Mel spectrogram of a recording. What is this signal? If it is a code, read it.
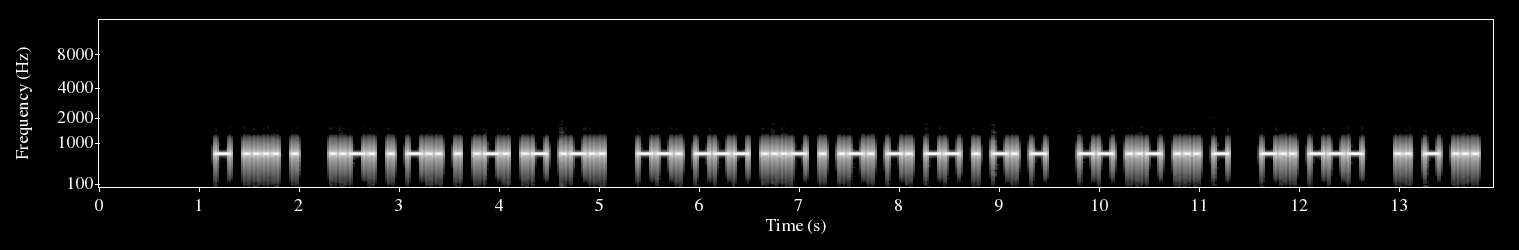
Morse code, heard as a keyed tone, about 25 wpm, 700 Hz. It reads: THE FEDERAL GOVERNMENT MUST DO ITS
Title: Sentences from Top 1000 Words - Review Part 5 - 25wpm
